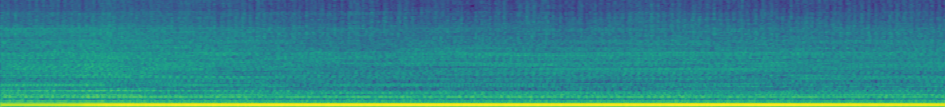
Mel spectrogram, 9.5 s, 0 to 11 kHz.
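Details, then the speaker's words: Toyota 4E/5E petrol engine at idle: metallic ringing tap about three a second from the cylinder head, not bearings, rods or crankshaft; sounds diesel-like and fades when revved; camshaft spring suspected. "звук такой как будто дизель работает в тоже время это не вкладыши ни шатуны ни коленвал звук идёт откуда-то от башки"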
